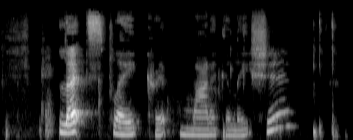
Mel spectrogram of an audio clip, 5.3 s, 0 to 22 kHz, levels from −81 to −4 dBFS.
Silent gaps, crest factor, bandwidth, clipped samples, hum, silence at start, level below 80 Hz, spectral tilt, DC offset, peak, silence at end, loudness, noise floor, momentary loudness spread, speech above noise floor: none; 26 dB; 16 kHz; under 0.1%; none; 0.1 s; -76 dBFS; -3 dB/octave; under 0.1%; 0 dBFS; 0.3 s; -24 LUFS; -53 dBFS; 23 LU; 28 dB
